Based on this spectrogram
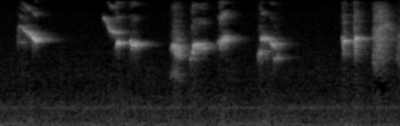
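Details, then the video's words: Asian pied starling singing, meant for teaching pet birds: phrases of loud clear whistles and slurred chattering notes, each about half a second, repeated roughly once a second with brief pauses. "Suara Burung Jalak Suren"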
